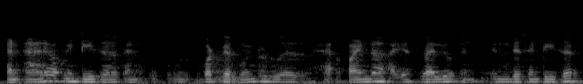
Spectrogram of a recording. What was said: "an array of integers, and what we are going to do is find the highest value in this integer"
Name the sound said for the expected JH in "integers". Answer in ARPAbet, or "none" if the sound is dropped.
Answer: Z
